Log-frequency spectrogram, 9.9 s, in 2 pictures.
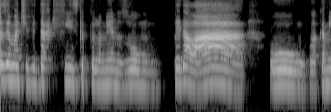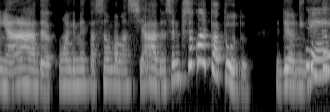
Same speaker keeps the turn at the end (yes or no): no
